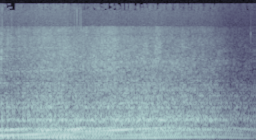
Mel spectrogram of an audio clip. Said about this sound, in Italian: E ruggisce anche oggi il motore della nostra sigla.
